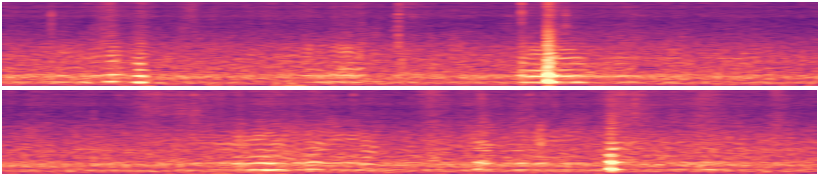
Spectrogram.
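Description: Honey bees hum with a low, steady droning buzz, broken by a few sharp taps.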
